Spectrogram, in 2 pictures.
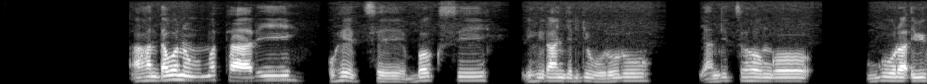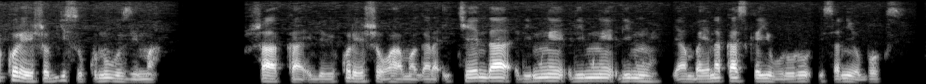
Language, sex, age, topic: Kinyarwanda, male, 36-49, finance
